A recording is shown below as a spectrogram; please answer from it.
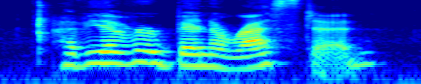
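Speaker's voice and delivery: normal talking voice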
